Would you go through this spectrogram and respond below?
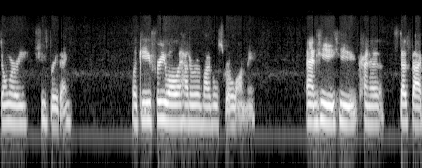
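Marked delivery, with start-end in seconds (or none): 0.0-5.1 very deep, composed and steady voice. Voicing a character who lays someone down before a skeptical group, very deep but calm voice. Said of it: "in a very deep but calm voice".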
